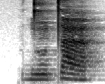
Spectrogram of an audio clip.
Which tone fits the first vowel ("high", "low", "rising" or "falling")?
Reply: low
